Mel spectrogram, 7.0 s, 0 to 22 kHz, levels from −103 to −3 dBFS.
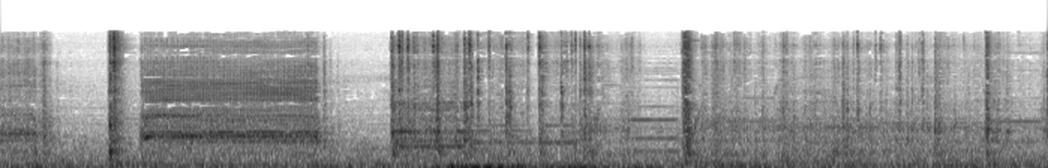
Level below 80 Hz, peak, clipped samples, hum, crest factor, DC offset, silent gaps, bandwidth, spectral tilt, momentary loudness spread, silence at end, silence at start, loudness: -36 dBFS; -2 dBFS; under 0.1%; none; 26 dB; under 0.1%; none; 11.5 kHz; -2 dB/octave; 14 LU; 0 s; 0 s; -26 LUFS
